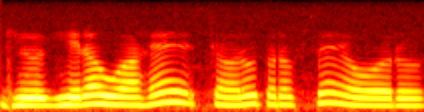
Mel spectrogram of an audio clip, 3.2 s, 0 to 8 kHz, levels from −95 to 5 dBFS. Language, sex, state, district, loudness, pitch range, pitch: Hindi, female, Delhi, New Delhi, -12 LUFS, 200-230 Hz, 210 Hz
